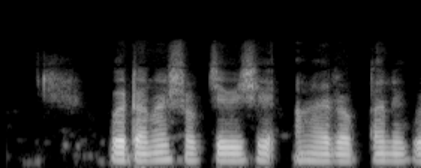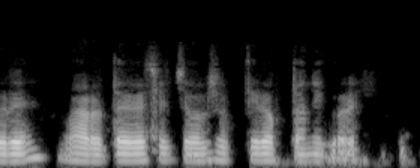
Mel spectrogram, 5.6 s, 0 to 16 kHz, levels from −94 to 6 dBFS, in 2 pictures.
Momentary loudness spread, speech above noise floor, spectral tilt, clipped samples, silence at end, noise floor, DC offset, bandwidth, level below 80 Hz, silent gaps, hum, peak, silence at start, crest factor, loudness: 7 LU; 27 dB; -9 dB/octave; under 0.1%; 0.1 s; -49 dBFS; under 0.1%; 6.2 kHz; -58 dBFS; none; none; -4 dBFS; 0.75 s; 20 dB; -23 LUFS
